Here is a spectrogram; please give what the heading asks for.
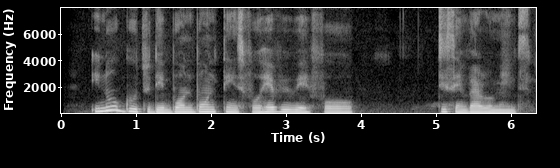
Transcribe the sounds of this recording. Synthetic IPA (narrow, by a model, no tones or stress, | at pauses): inoɡud̚tʰudebɔ̃nbɔ̃nt̪ĩŋsfɔɛvɹiwɛfɔ | d̥isɛ̃ɱvaɪɹɔ̃nmɛ̃nt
